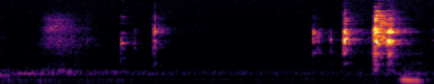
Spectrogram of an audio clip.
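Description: A few light clicks and taps of cutlery on a plate, the sharpest near the end.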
